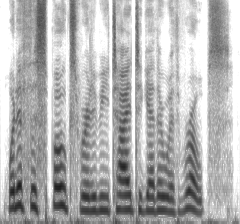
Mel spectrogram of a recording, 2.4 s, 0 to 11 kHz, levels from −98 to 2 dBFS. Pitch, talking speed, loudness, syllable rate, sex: 215 Hz, 275 wpm, -19 LUFS, 7.4 syllables/s, female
